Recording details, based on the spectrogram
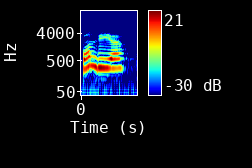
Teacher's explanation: Words in Portuguese that end in an M are telling us that the vowel before the M needs to be nasalized.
